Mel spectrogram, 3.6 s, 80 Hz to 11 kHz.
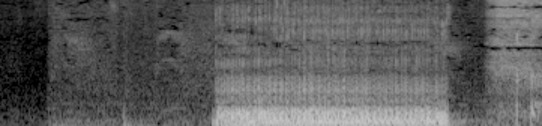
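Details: A 3-month-old Rottweiler puppy gives a low, rumbling growl lasting about a second and a half in a playful aggressive reaction.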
